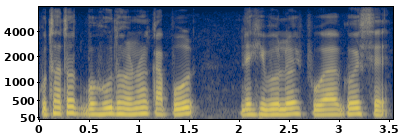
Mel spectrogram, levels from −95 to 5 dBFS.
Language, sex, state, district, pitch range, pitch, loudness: Assamese, male, Assam, Sonitpur, 135-155 Hz, 145 Hz, -13 LUFS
